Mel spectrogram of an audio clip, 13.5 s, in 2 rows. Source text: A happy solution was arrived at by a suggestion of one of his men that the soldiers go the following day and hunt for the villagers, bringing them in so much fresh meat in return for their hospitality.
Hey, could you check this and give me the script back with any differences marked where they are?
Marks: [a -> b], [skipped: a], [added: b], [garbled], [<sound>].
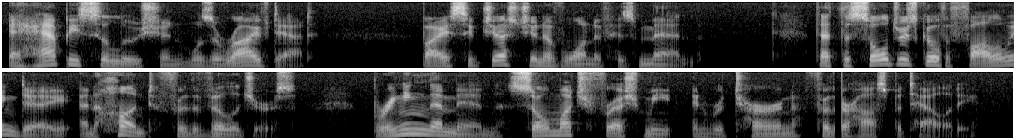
A happy solution was arrived at by a suggestion of one of his men that the soldiers go the following day and hunt for the villagers, bringing them in so much fresh meat in return for their [dropout] hospitality.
